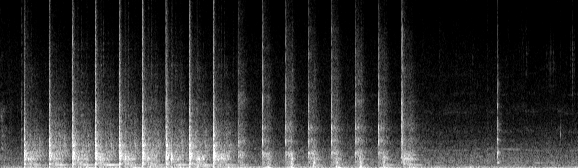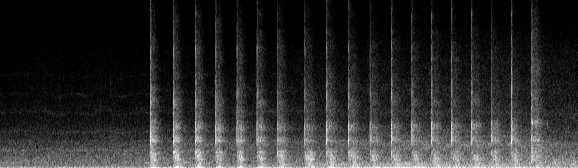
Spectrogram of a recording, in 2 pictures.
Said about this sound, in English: Knock it this way a little bit. Our mallet.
